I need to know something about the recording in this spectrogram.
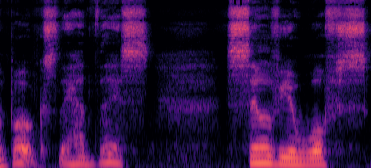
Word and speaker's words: Waugh: And amongst the books, they had this Sylvia Wharf's, I think it's Wharf or Wharf. It's not War. It's spelt the same as Evelyn Waugh, but it's not pronounced the same. That's my understanding.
